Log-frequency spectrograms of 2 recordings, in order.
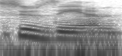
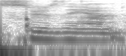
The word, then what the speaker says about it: Suzanne: TMZ caught up with Susan Summers. It's Suzanne. Whatever. It's pronounced Suzanne.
